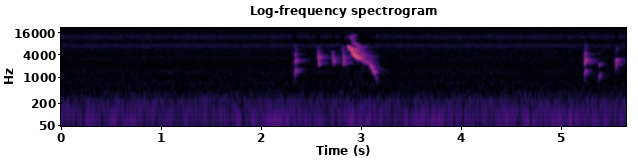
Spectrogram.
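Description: A Java sparrow sings a quick run of high clicking chips ending in a thin, downward-sliding whine, then starts another short chip burst. A faint low hum sits underneath.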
